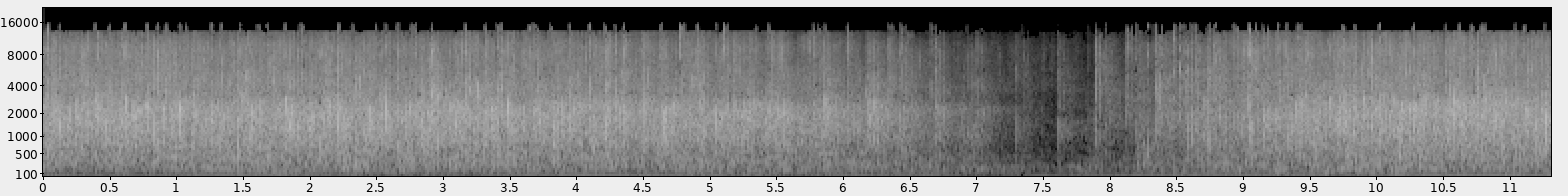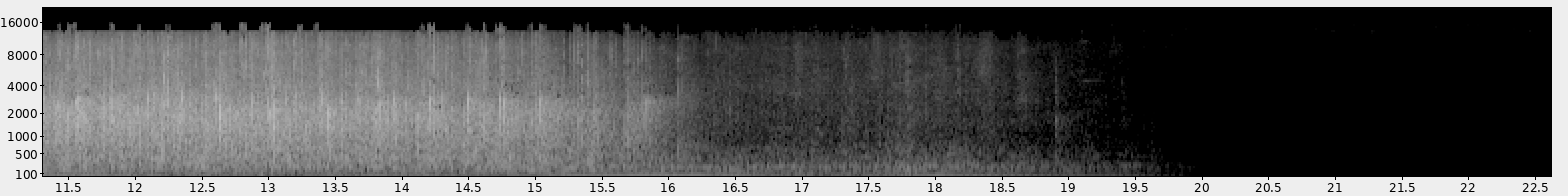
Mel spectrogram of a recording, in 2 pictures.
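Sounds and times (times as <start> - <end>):
stormy concert applause: 0.0 - 16.2.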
